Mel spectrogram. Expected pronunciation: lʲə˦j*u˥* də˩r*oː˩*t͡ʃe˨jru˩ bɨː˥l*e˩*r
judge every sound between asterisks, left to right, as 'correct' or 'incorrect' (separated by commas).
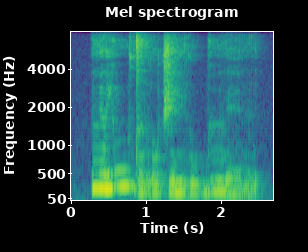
incorrect, incorrect, correct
